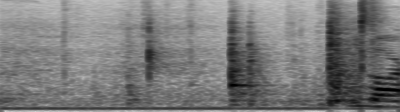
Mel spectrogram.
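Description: A man speaking over a low, steady background hum, with a single small click just before he starts.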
